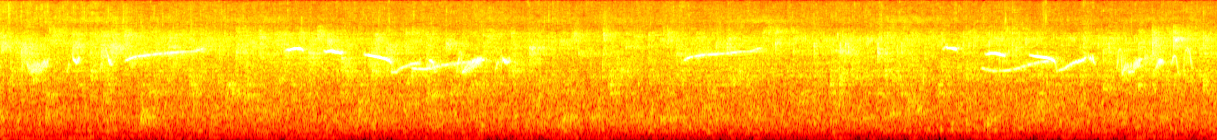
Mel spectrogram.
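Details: Kacer poci (oriental magpie-robin, Copsychus saularis musicus) sings repeated bouts of rising whistles and twisting warbles, with pauses between phrases. Background hiss resembles flowing water.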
